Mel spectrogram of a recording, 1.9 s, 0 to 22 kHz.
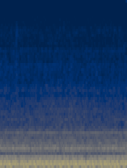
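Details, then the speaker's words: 1995 Jeep Grand Cherokee 5.2 V8, previously hard-starting below 35°F with 1200 rpm high idle, after Seafoam and throttle body cleaning: starts right up at 22°F, deep steady cold idle, even beat, no misses or knocks. "Well, it cranked right up this morning. It's 22 degrees."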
